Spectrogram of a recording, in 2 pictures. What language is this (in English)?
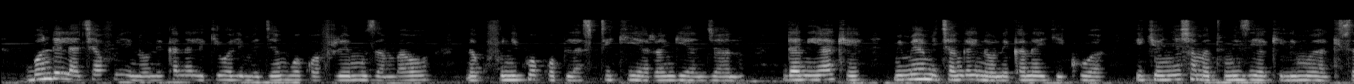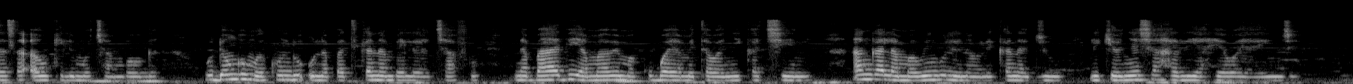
Swahili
